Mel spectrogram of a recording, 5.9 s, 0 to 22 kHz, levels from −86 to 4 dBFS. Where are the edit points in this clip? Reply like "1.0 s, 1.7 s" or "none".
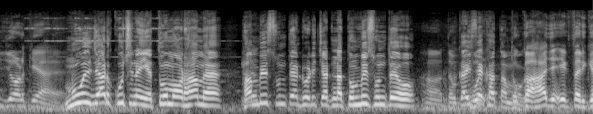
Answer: none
